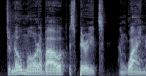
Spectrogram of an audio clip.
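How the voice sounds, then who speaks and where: Recorded very cleanly with a silent background and a dry, close sound with no echo, a man at medium pitch speaks at a very slow pace with ordinary pitch variation. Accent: Mexican. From Mexico, Jalisco. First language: Spanish. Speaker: cigar blender and company co-founder. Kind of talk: podcast interview. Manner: halting, repeats words while searching for English.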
